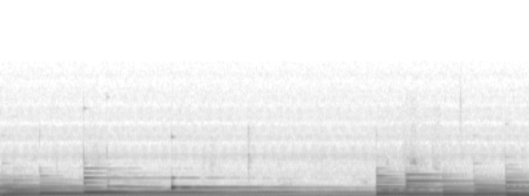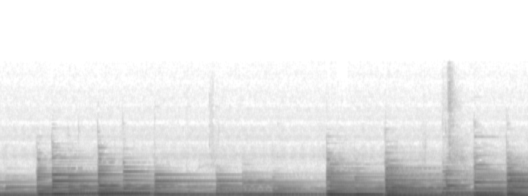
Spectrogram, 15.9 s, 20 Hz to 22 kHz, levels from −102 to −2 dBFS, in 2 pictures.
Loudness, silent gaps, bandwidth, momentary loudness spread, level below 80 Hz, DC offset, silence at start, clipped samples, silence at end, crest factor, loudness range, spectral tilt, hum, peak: -40 LUFS; none; 10.5 kHz; 17 LU; -54 dBFS; under 0.1%; 0 s; under 0.1%; 0 s; 16 dB; 10 LU; -8 dB/octave; 60 Hz at -55 dBFS; -22 dBFS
